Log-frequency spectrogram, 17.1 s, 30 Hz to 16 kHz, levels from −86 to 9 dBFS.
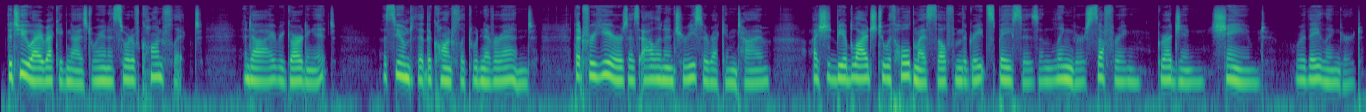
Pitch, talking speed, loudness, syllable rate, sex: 180 Hz, 170 wpm, -19 LUFS, 5.4 syllables/s, female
